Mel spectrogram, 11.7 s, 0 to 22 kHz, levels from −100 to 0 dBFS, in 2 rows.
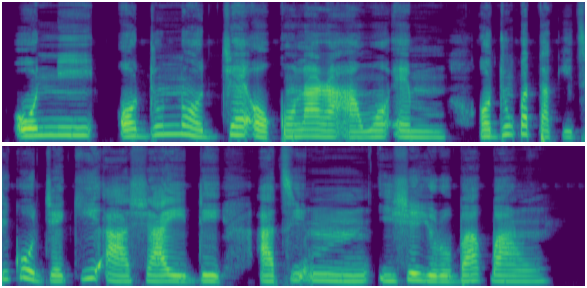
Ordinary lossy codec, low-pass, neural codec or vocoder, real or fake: none; none; vocoder, 48 kHz, 128 mel bands, Vocos; fake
